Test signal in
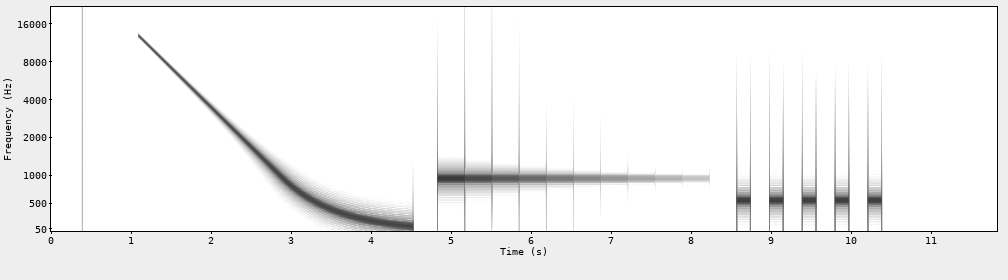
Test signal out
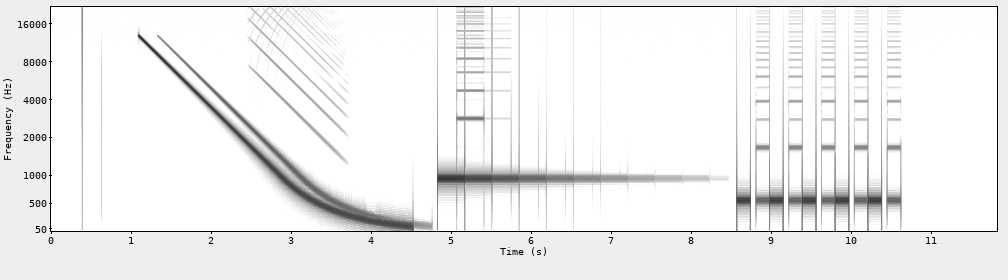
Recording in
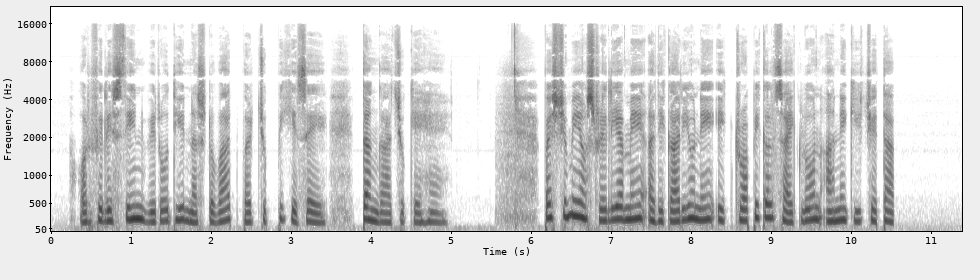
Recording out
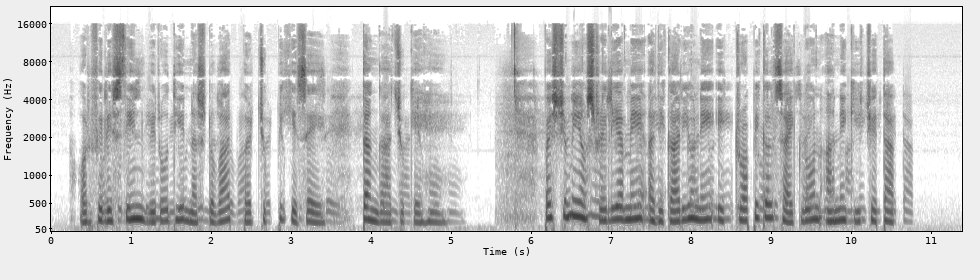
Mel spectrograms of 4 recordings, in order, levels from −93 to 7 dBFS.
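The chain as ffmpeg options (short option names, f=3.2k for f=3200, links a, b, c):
-filter_complex "[0:a]asplit=2[a][b];[b]adelay=240,highpass=300,lowpass=3.4k,asoftclip=type=hard:threshold=-21.5dB,volume=-12dB[c];[a][c]amix=inputs=2:normalize=0,crystalizer=i=5:c=0,volume=-1.5dB"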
